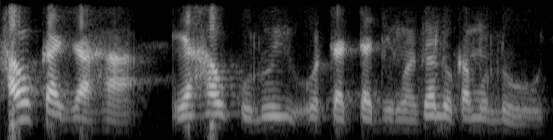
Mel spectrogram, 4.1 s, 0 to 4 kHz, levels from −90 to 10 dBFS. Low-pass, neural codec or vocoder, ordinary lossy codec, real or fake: 3.6 kHz; vocoder, 44.1 kHz, 128 mel bands every 512 samples, BigVGAN v2; none; fake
